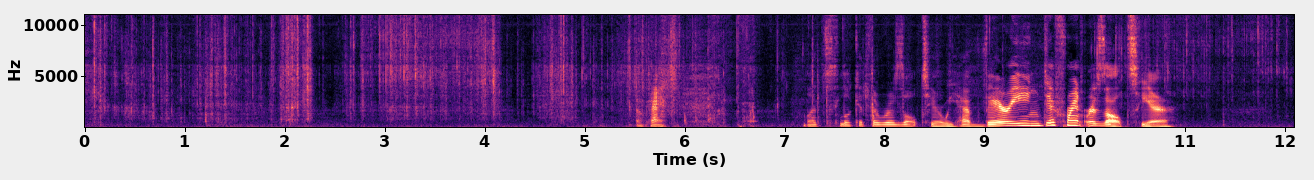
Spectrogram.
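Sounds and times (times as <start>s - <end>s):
metallic foil crinkling and peeling: 0.0s - 7.6s, 9.2s - 12.0s.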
